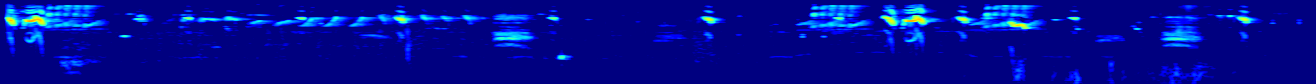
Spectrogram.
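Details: Black drongo in spring: high, sharp metallic chirps and short whistled notes in scattered bursts, a loud cluster at the start and another near the end, with quieter twittering between.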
